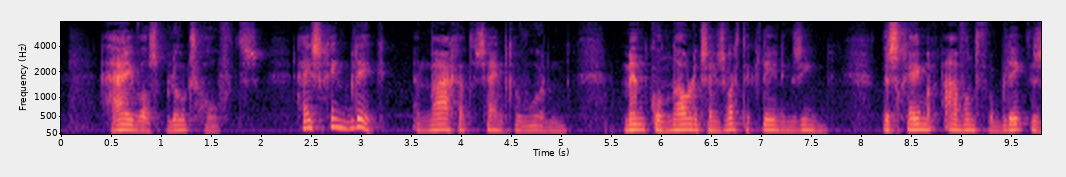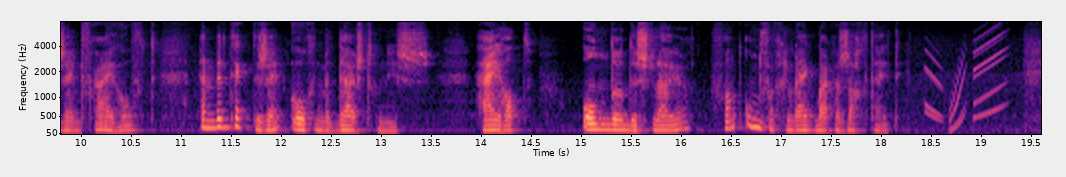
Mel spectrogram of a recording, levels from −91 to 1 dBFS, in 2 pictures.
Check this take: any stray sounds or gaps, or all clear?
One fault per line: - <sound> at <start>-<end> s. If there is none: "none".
- chirp at 18.4-19.3 s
